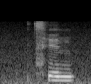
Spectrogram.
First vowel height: high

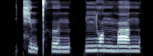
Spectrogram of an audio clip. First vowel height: high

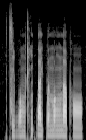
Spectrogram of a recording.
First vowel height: high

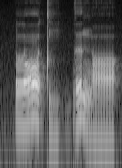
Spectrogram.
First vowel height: mid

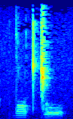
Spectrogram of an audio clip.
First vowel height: low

